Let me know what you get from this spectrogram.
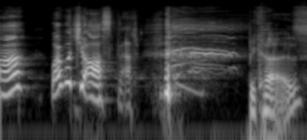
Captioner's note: laughs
